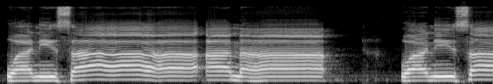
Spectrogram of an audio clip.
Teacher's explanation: এই নুনের মধ্যে এক আলিফ টানতে হবে, সিনের মধ্যে 4 আলিফ।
